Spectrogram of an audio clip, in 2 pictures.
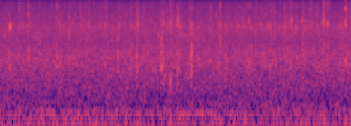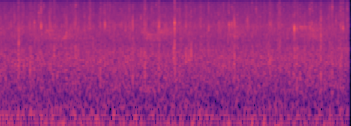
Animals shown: forest ambience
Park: Marsh-Billings-Rockefeller National Historical Park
